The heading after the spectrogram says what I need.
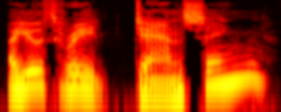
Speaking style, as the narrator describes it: a voice suddenly piped up

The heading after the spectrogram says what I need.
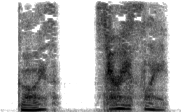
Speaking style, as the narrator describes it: Alex whispered

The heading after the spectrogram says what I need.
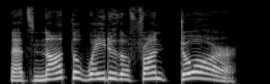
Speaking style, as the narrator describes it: I yell

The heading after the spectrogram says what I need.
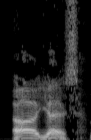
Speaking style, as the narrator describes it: Loyal boomed

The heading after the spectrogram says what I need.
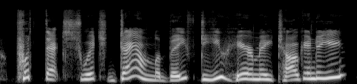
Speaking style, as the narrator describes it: Rooster raised his voice and said

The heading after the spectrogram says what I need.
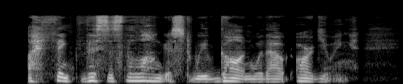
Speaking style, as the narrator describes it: he murmurs

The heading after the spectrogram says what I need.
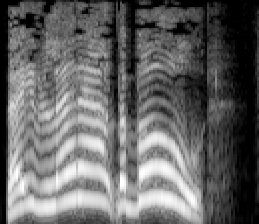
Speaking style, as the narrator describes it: she hollered

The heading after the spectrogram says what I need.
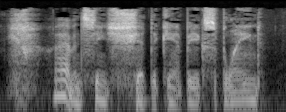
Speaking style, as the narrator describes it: Rudolph growled

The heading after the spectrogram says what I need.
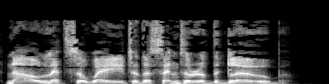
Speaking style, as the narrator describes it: exclaimed the professor, adding in Danish

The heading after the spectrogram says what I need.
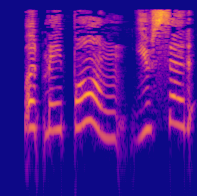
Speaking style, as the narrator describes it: I plead in a small voice

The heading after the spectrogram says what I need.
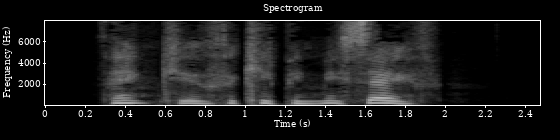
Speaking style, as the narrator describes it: I murmur

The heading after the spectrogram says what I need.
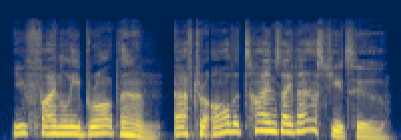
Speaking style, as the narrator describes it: the cafe owner exclaimed

